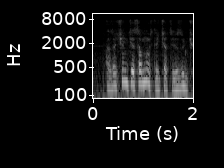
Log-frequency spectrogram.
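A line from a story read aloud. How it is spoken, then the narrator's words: Tired question. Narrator (Russian): устало спросил я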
